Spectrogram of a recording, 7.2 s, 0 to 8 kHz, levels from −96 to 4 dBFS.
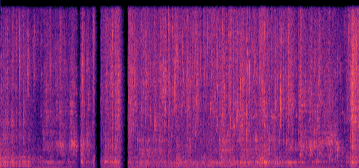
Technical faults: repeated stalls (stutter)

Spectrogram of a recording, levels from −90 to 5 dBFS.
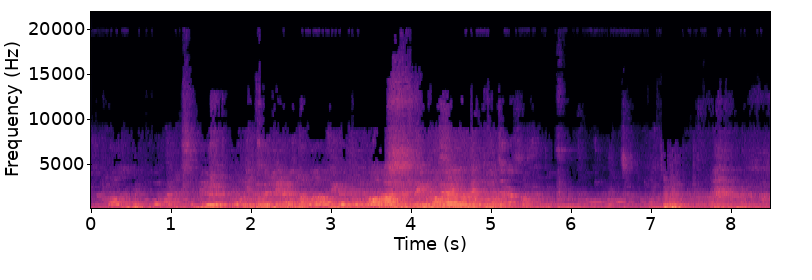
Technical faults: none

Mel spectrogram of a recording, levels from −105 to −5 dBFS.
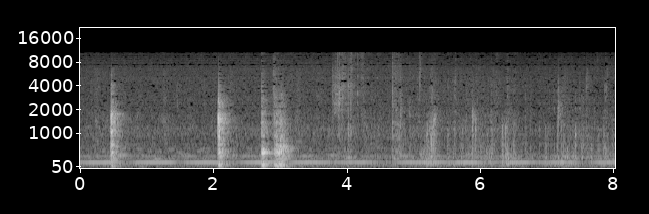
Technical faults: Vorbis compression

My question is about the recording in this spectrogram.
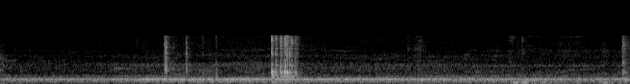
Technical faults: none

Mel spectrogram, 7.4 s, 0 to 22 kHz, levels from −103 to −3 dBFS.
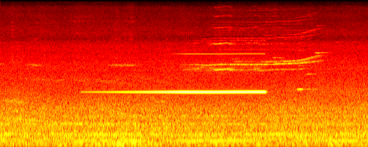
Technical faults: loudspeaker feedback squeal

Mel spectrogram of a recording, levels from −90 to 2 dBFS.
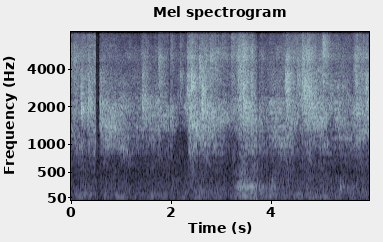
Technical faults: short concealed packet loss

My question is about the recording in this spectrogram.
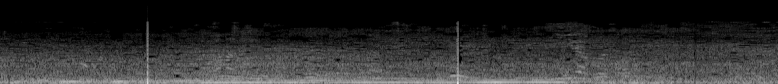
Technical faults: AAC compression; invalid numbers at full scale; processor overload crackle

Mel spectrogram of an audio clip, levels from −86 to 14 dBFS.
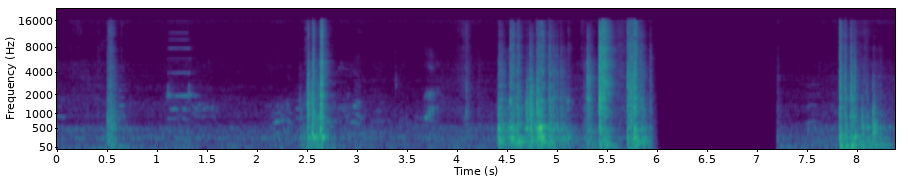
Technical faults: short concealed packet loss; burst of packet loss; long network dropout

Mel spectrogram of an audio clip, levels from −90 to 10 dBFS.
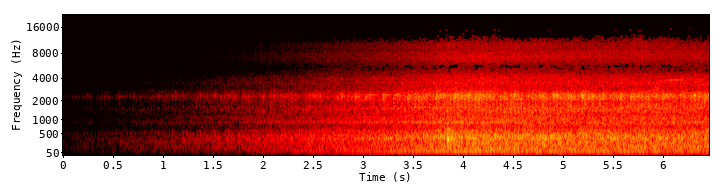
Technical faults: none

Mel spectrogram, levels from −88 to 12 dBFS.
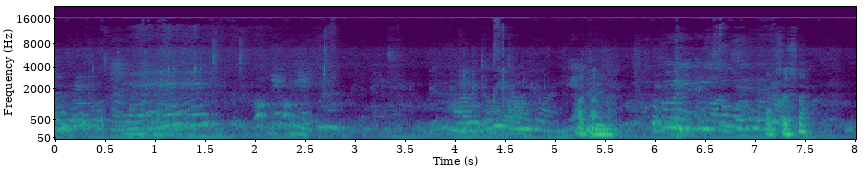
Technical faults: doubled audio track

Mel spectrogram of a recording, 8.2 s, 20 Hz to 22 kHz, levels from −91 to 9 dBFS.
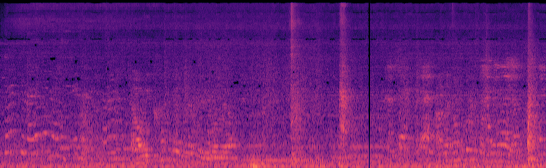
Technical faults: CD skip

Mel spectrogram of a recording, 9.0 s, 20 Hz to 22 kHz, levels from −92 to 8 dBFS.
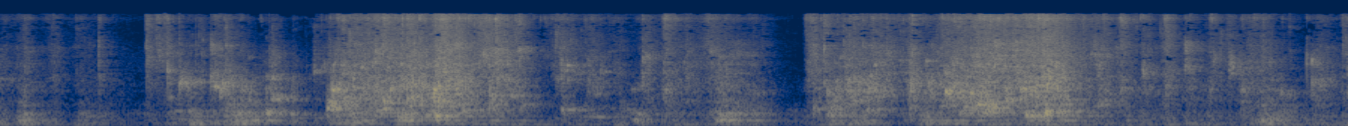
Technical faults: transcoding between lossy codecs

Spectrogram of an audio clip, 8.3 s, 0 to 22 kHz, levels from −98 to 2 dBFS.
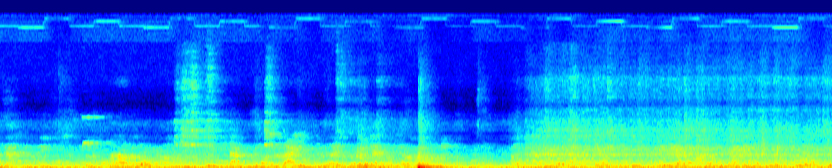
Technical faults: none

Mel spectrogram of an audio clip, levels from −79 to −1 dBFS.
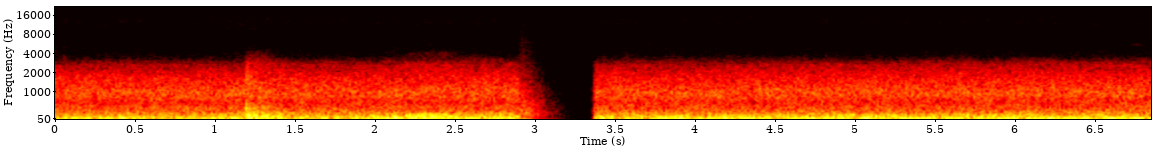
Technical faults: call audio freeze; skip ahead

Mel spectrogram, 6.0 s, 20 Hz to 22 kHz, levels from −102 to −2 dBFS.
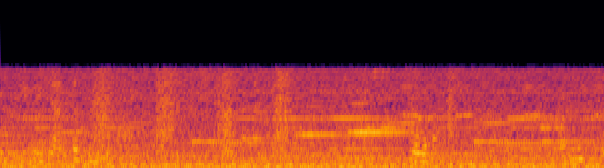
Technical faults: Opus compression

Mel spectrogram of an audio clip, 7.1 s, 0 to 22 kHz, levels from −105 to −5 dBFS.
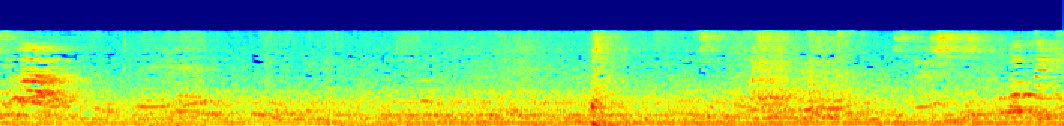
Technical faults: low-delay AAC compression

